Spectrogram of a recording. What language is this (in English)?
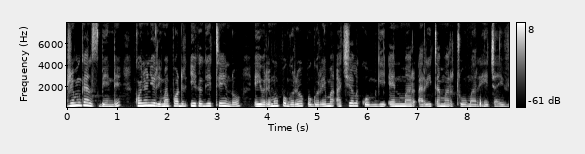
Luo (Kenya and Tanzania)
